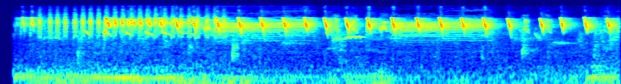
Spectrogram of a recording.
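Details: Oriental magpie-robin (kacer) singing as a training recording for other songbirds: a fast, dense run of high, sharp repeated chips and short buzzy notes, about two per second, continuing without pause.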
